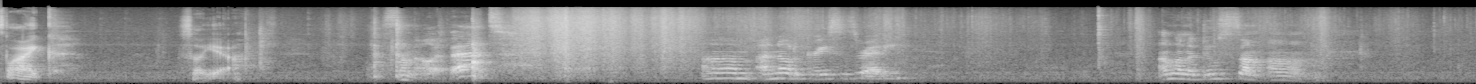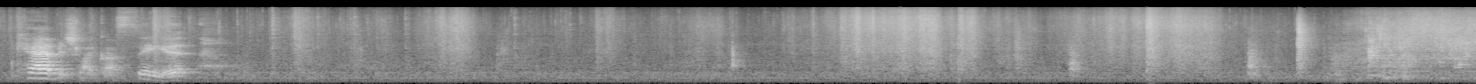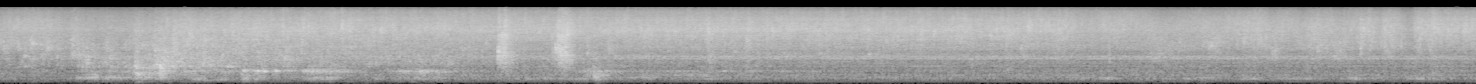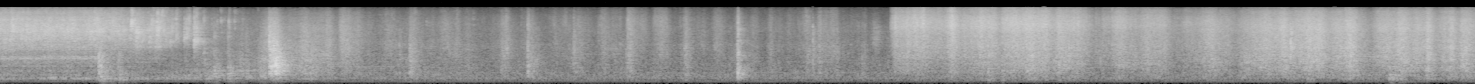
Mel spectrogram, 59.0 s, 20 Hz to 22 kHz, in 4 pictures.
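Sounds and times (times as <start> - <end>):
plastic bag rustling: 5.0 - 10.6, 11.2 - 14.9, 16.2 - 27.2, 47.0 - 59.0
kitchen tap running into sink: 28.3 - 46.4.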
